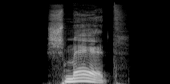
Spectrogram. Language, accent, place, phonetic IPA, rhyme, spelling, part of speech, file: German, Germany, Berlin, [ʃmɛːt], -ɛːt, schmäht, verb, De-schmäht.ogg
- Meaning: inflection of schmähen: 1. second-person plural present 2. third-person singular present 3. plural imperative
